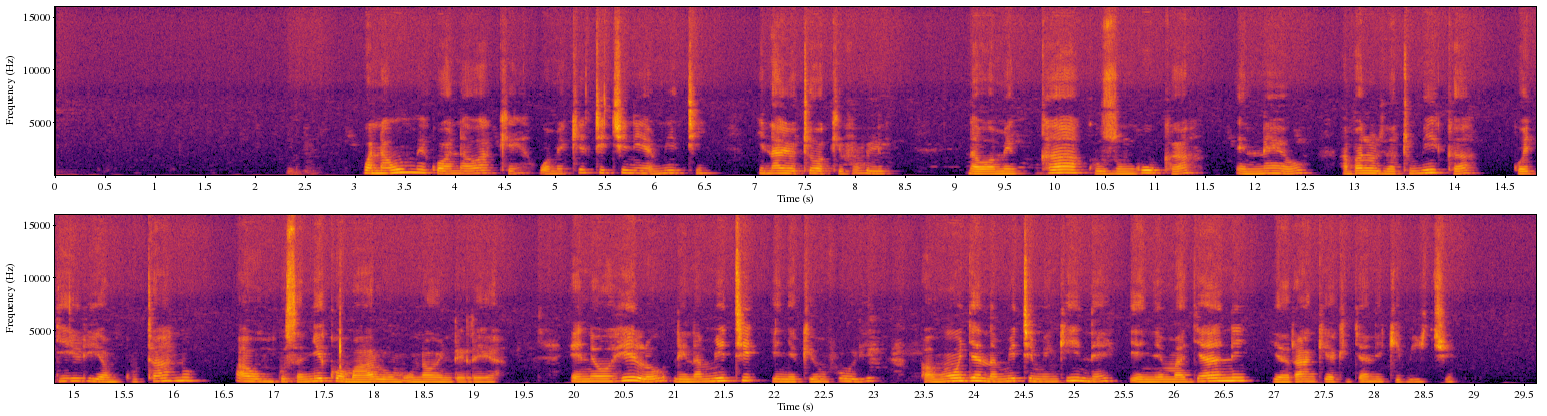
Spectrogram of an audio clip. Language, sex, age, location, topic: Swahili, female, 18-24, Dar es Salaam, education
